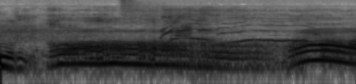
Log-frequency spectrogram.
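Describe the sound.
A person voices a loud, sustained gorilla-like roar, a throaty growling bellow held for several seconds and rising again at the end, delivered alone without words.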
